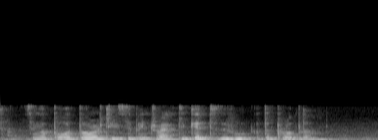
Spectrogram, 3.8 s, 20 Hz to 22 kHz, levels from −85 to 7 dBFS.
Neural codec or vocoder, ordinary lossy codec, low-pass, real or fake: none; none; 5.4 kHz; real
